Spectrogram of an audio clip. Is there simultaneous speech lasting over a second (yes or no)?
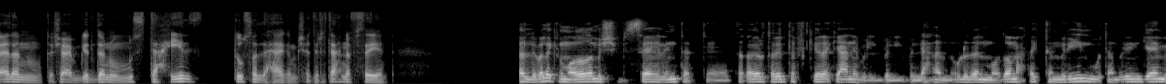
no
